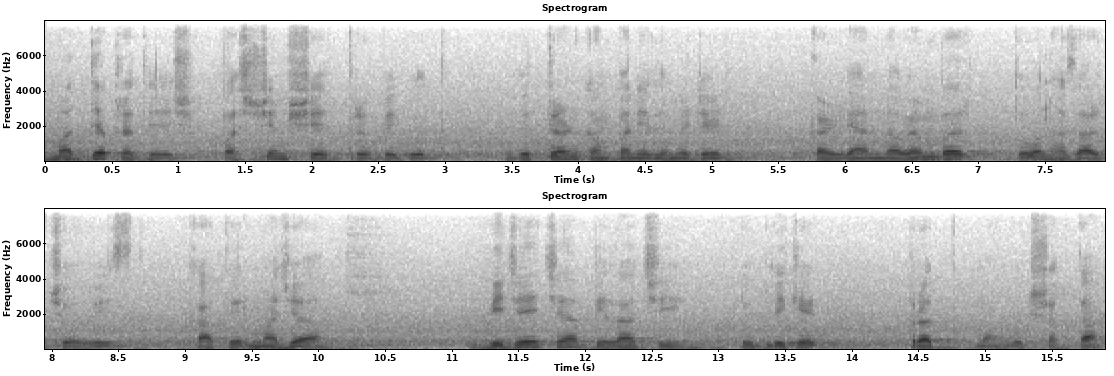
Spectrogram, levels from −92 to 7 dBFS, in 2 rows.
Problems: constant background noise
